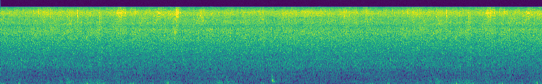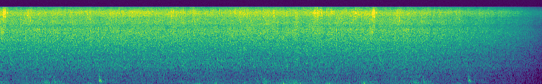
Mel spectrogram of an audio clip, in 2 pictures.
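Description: Steady rain-like hiss with faint scattered ticks and crackles, fading away over the last second or so.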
